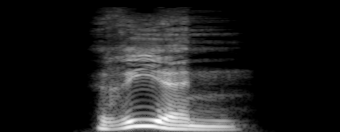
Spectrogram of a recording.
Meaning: inflection of reihen: 1. first/third-person plural preterite 2. first/third-person plural subjunctive II
- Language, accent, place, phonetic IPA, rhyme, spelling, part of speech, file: German, Germany, Berlin, [ˈʁiːən], -iːən, riehen, verb, De-riehen.ogg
